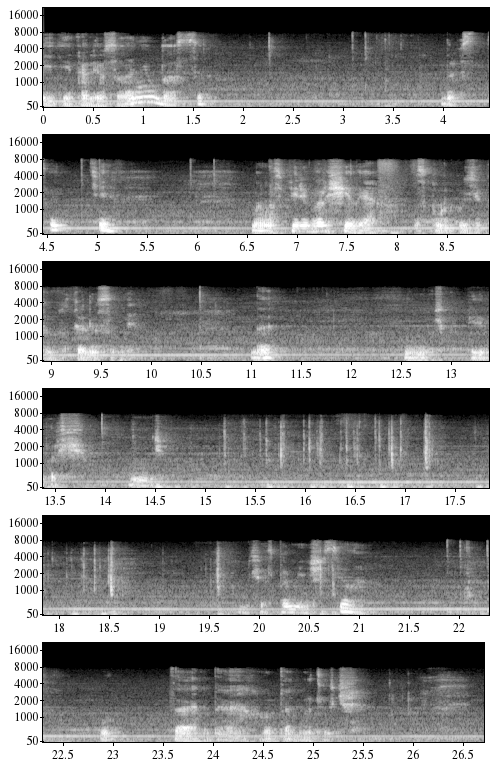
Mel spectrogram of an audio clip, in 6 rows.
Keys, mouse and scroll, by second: 3.1 click, 10.5-13.5 middle drag, 15.2 ctrl+z, 15.6 ctrl+z, 16.4 ctrl+z, 16.7 ctrl+z, 17.1 ctrl+z, 17.7 ctrl+z, 18.4 ctrl+z, 20.7 s, 22.3-25.3 middle drag.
